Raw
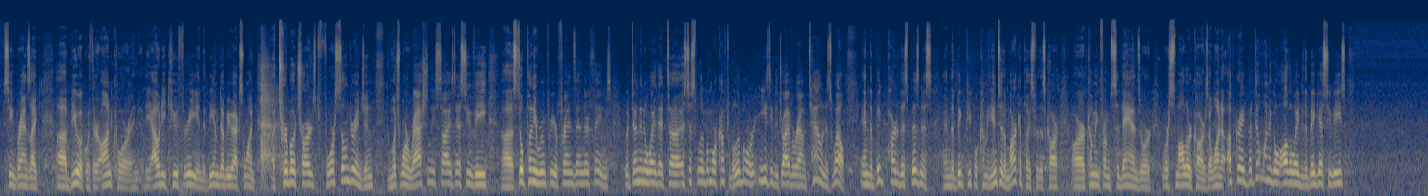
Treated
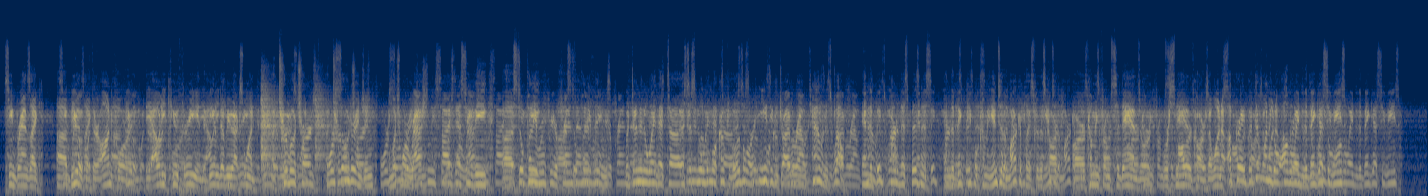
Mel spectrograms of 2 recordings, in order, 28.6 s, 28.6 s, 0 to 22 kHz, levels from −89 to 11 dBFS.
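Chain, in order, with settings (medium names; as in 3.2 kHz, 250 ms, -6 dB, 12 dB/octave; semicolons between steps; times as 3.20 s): gate -36 dBFS, range -20 dB; peaking EQ 100 Hz +14.5 dB 0.77 oct; comb 4.1 ms, depth 83%; peak limiter -11.5 dBFS, peak gain reduction 10.5 dB; resonant low-pass 2.3 kHz, resonance Q 12; on a send: delay 1079 ms -7.5 dB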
